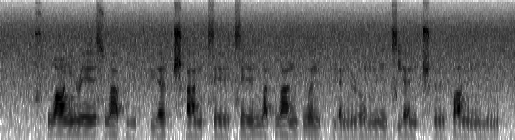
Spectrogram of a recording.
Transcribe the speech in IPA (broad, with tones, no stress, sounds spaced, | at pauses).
ʈ͡ʂʰ w ɑ˧˥ ŋ ɻ e˥ ɪ̯ s w ä˥˩ p i˧˥ t̪ʰ ɥ ɛ˧˥ ʈ͡ʂʰ a˧˥ n t͡s e˨˩ ɪ̯ t͡s e˧˥ ɪ̯ n̪ w ä˧ t̪ w a˥˧ n p w ə˥˩ n t̪ʰ j ɛ˨˩ n ɻ ɤ˥˩ m y˥ n t͡ɕ j ɛ˥ n ʈ͡ʂʰ ɻ̩˧˥ p ɑ˥˧ ŋ n̪ i˥˩ n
